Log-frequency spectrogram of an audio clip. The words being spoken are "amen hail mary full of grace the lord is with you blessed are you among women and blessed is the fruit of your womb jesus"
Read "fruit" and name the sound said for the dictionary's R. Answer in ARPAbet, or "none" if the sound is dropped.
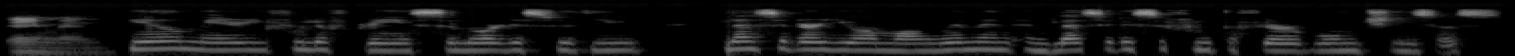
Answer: R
